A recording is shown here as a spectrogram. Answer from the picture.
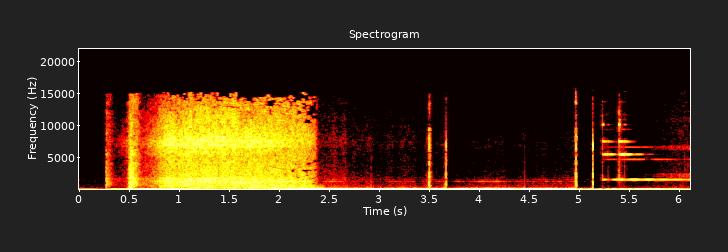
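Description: Edited intro sound effects: a loud rushing whoosh lasting about two seconds over a deep rumble that runs on until near the end. Then a few sharp clicks and a short chime as the subscribe animation plays.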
